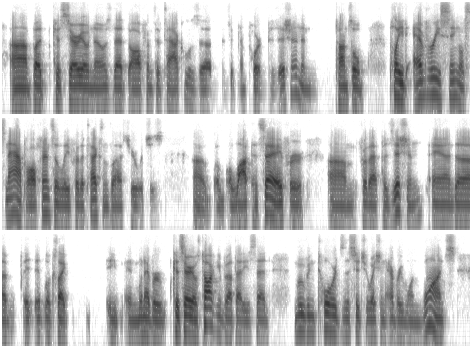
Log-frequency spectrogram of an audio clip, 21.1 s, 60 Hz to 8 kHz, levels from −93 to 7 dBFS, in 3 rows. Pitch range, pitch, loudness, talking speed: 90-105 Hz, 95 Hz, -25 LUFS, 175 wpm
